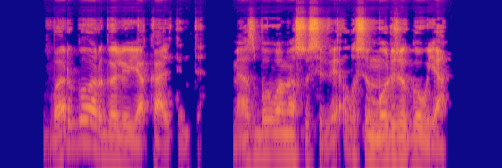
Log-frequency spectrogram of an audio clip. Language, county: Lithuanian, Utena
